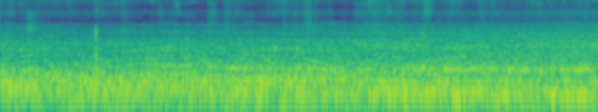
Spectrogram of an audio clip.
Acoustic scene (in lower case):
subway station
